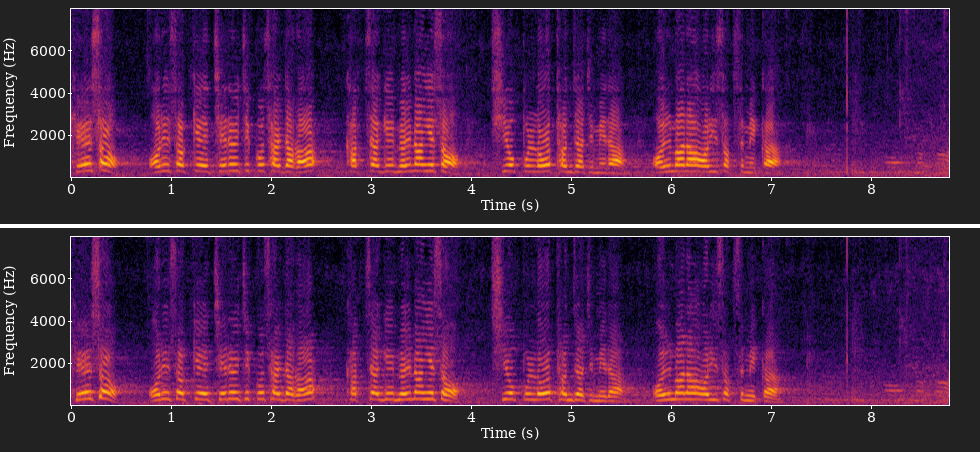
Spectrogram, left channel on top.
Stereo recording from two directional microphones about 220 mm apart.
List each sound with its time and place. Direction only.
0.0 s a man's voice: 40° left (ahead or behind)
